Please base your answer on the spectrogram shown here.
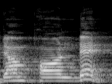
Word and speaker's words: dumbfounded: जैसे देखिए इसको में क्या है कि 3 टुकड़े में इसका उच्चारण है, इसमें थोड़ा गौर फरमाइए, डम्बफाउंडेड।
